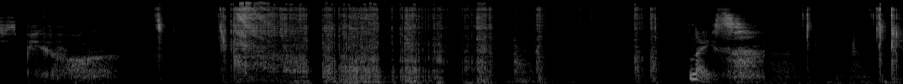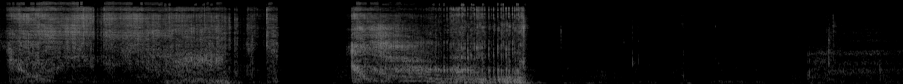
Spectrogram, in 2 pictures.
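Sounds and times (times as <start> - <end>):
tape tearing off a wall: 1.6 - 6.7, 8.0 - 11.9, 12.5 - 14.4.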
